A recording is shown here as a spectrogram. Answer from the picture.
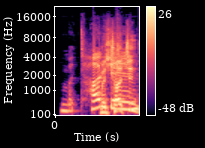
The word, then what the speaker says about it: Metuchen: Metuchen these nuts!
